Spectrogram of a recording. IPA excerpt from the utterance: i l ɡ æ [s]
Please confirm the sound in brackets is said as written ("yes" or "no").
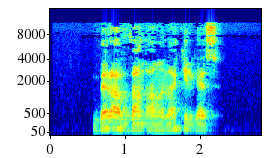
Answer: yes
